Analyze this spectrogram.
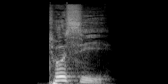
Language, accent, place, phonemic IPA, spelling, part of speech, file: German, Germany, Berlin, /ˈtʊsi/, Tussi, noun, De-Tussi.ogg
- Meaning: 1. a woman who is superficial and overly concerned with her looks, a bimbo 2. broad, any woman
